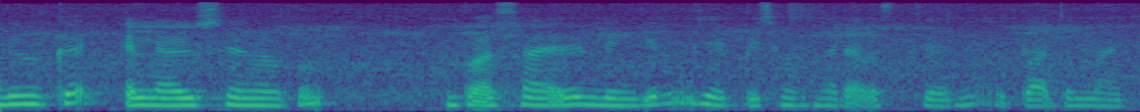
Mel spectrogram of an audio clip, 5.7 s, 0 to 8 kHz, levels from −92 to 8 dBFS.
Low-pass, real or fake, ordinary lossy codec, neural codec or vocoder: 7.2 kHz; real; none; none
